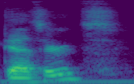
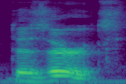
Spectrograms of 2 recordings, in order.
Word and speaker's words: desert: Hey, do you like deserts? I love desserts, especially chocolate ice cream. No. Not desserts. Deserts. Places with sand.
